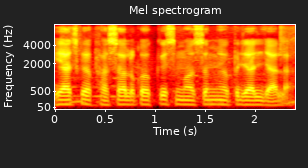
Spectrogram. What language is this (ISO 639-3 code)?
mag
